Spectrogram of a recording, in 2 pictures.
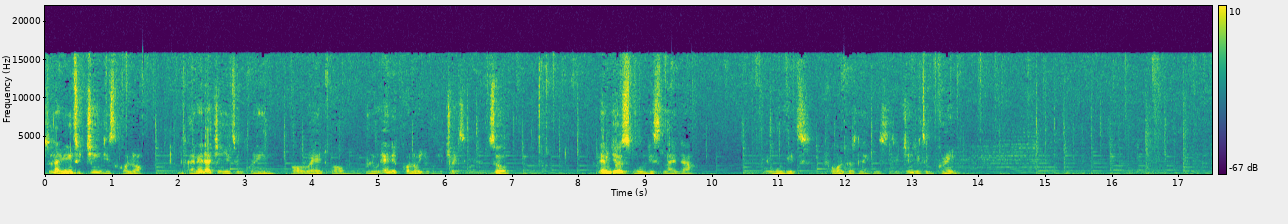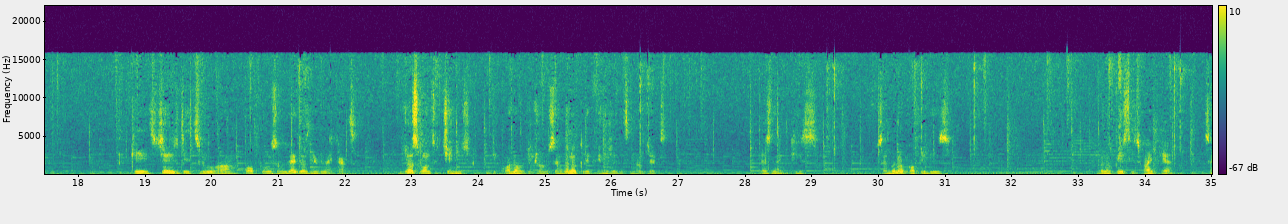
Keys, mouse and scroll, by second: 21.8 click, 22.3 click, 26.4 click, 28.1 click, 29.4 click, 30.5 click, 31.4-33.2 ctrl+drag.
